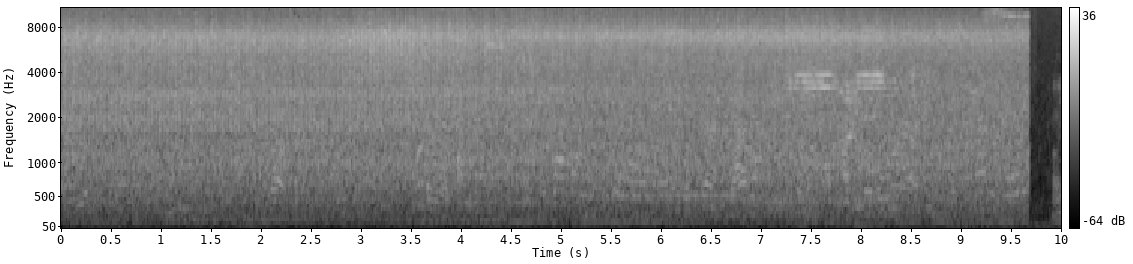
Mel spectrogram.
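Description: Steady city street noise with a vehicle engine idling and faint voices in the background, and a brief high beeping near the end. It cuts off abruptly just before the end.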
